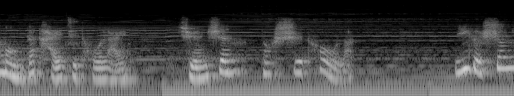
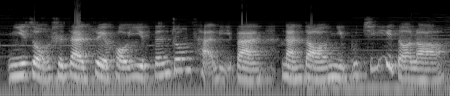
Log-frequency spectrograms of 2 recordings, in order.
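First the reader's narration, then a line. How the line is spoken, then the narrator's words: Smiling old man. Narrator (Chinese): 老人仍然微笑着说道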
